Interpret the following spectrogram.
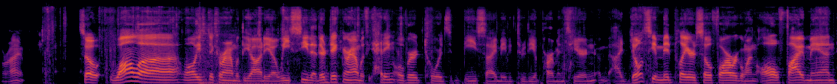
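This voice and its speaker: A man calling a video game match as co-caster, joking between quick play-by-play calls. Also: mid-range voice, a bit bright, a little hiss or hum. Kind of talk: play-by-play esports commentary.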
